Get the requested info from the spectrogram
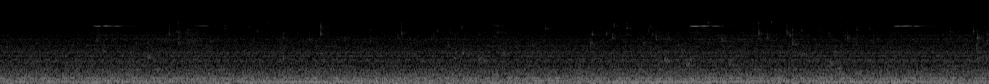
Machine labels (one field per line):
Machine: pump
